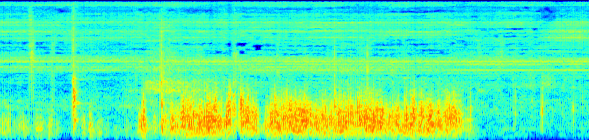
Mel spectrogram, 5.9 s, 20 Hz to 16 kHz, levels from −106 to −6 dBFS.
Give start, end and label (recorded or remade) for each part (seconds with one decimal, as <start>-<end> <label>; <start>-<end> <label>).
0.0-5.9 remade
